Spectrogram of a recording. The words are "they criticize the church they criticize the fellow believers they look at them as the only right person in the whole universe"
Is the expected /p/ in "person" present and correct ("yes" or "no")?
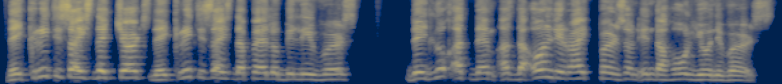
yes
